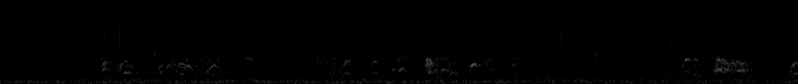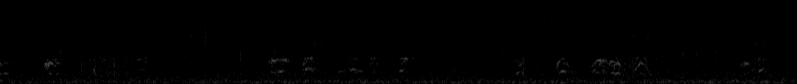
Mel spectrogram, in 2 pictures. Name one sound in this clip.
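Water laps gently against a dock.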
